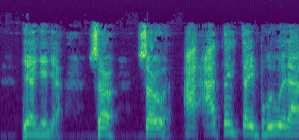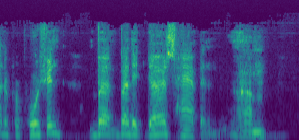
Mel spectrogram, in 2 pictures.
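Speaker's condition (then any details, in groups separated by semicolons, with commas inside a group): Cerebral palsy; uses electric wheelchair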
